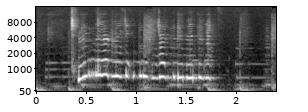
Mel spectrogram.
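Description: A woman's drawn-out, high-pitched laugh, rising and then held on one wavering note for over a second, over background music.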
